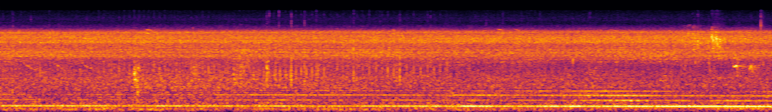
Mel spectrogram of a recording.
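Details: Loud cicadas in summer produce an unbroken shrill, hissing drone across the whole stretch, with a low constant hum beneath and occasional faint ticks.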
